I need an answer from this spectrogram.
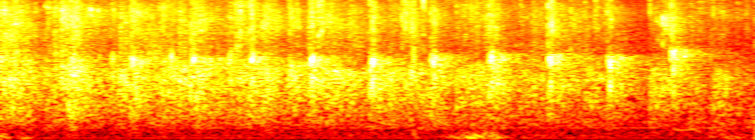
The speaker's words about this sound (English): If you receive the word, would you give God a hand clap of praise and thank him for his word?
